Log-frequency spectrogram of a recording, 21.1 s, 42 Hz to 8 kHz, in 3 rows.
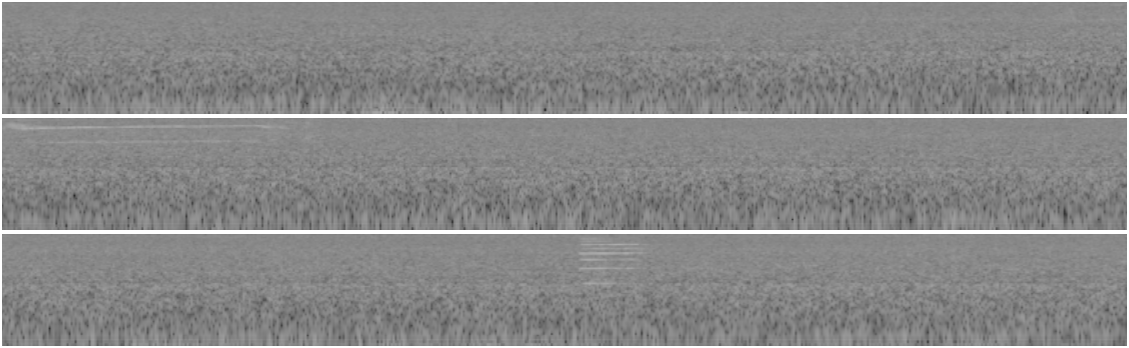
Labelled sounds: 7.1	8.7	killer whale, northern resident, G clan, 2.3 to 5.5 kHz
17.6	18.1	killer whale, northern resident, G clan, call N24ii, 1.5 to 6.6 kHz

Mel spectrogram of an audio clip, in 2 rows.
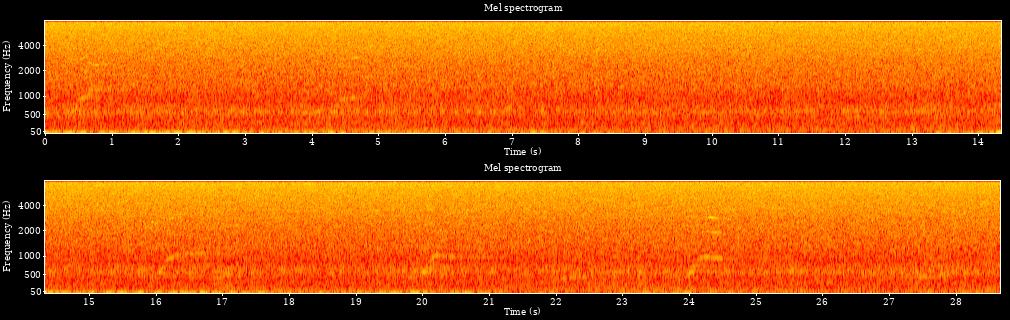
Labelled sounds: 0.5	0.9	humpback whale, 0.86 to 1.2 kHz
16.1	16.8	humpback whale, 0.83 to 1.2 kHz
24.1	24.6	humpback whale, 0.90 to 2.0 kHz

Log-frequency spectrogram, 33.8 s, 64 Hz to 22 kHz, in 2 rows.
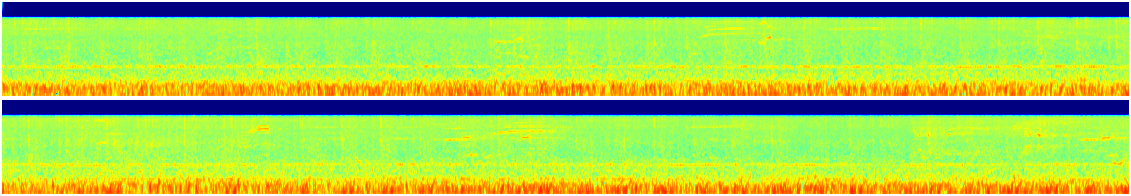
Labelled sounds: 7.3	8.0	killer whale, southern resident, 0.72 to 6.2 kHz
10.4	11.8	killer whale, southern resident, 1.6 to 6.3 kHz
18.3	18.7	killer whale, southern resident, 0.60 to 2.7 kHz
20.4	21.0	killer whale, southern resident, 1.2 to 4.3 kHz
23.4	25.4	killer whale, southern resident, 0.67 to 5.3 kHz
30.5	33.7	killer whale, southern resident, 0.44 to 7.4 kHz

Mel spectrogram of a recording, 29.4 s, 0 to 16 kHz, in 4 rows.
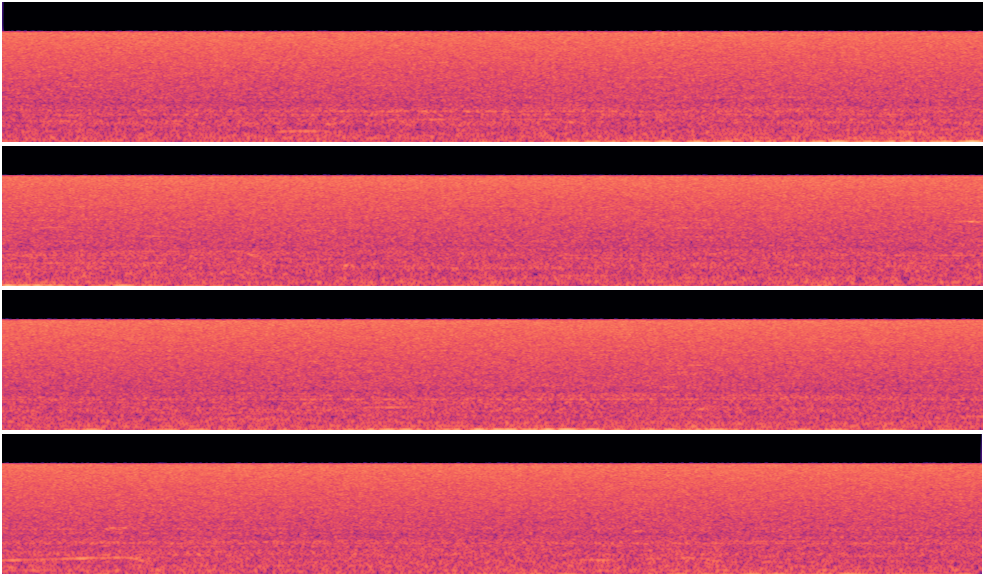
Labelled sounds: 14.5	14.8	humpback whale, 2.2 to 2.4 kHz

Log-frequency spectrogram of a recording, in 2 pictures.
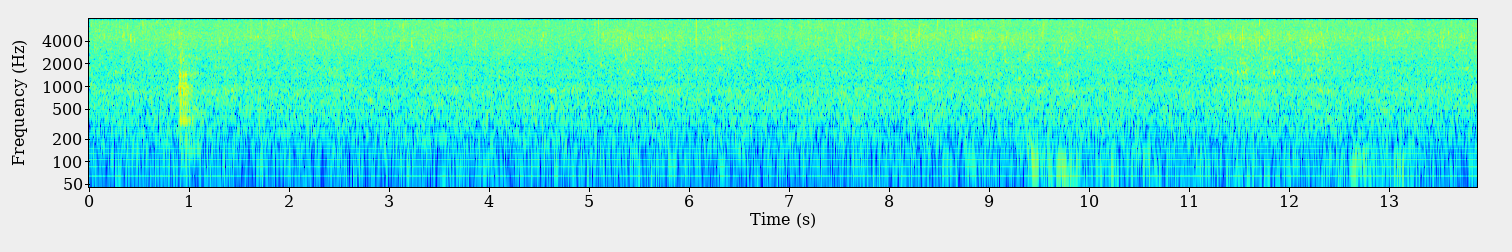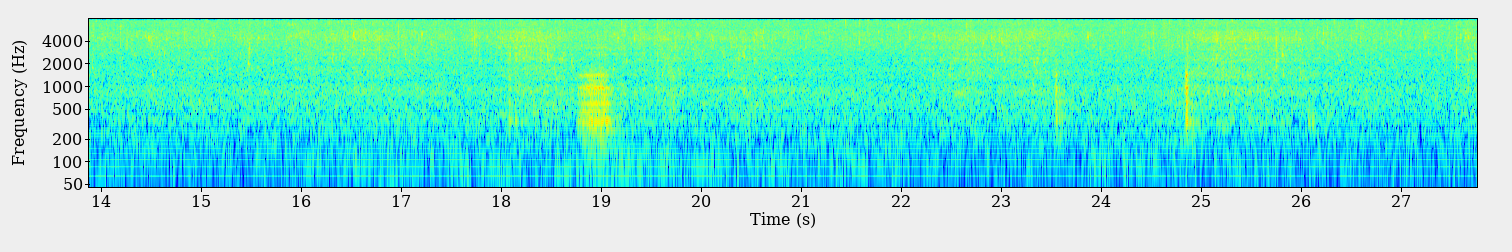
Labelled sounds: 18.8	19.1	croaking sound likely from a nearby submerged object, 1.3 to 1.5 kHz

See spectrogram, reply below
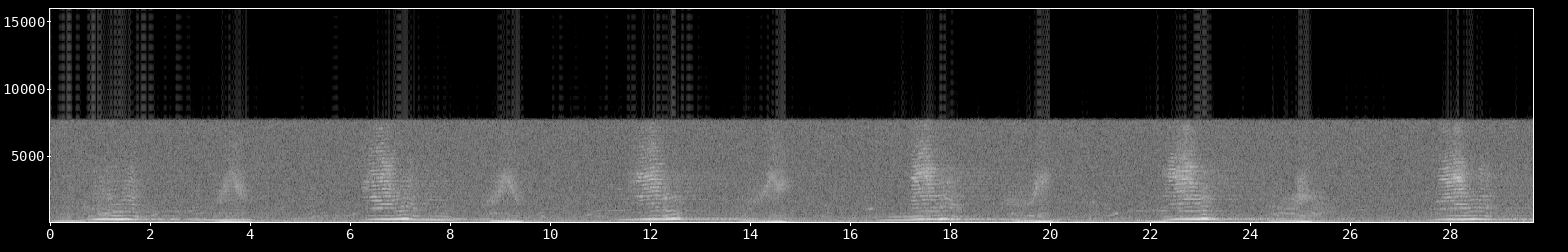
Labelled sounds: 1.2	1.7	humpback whale, 0.80 to 1.8 kHz
6.2	7.5	humpback whale, 0.83 to 4.3 kHz
11.1	12.5	humpback whale, 0.86 to 4.8 kHz
13.2	13.6	humpback whale, 1.8 to 2.0 kHz
17.2	18.2	humpback whale, 0.83 to 4.4 kHz
19.7	19.9	humpback whale, 2.9 to 3.2 kHz
22.2	23.2	humpback whale, 1.4 to 4.1 kHz
25.0	25.3	humpback whale, 1.8 to 2.2 kHz
27.7	28.7	humpback whale, 0.83 to 4.8 kHz
29.2	29.6	humpback whale, 1.1 to 1.2 kHz

